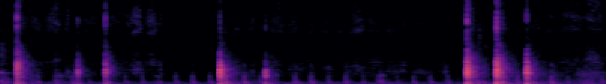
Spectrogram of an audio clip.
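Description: Chalk writing on a chalkboard: faint short scratching strokes and taps, with sharper taps about a second and a half in and again after three seconds.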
